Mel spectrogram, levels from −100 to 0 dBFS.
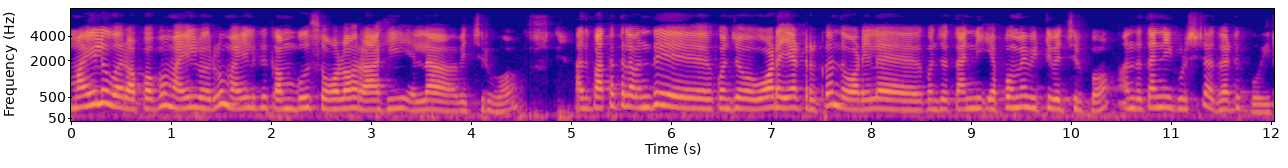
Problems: constant background noise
